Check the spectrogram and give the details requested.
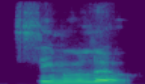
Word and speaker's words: Simu Liu: it which you see simulu is how you pronounce it copy that um what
